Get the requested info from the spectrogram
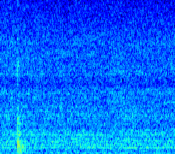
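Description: Steady low background hum with one brief click about a quarter of a second in.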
